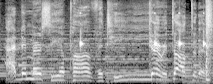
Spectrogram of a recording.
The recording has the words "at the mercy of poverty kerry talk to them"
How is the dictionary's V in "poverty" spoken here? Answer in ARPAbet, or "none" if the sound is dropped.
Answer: V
